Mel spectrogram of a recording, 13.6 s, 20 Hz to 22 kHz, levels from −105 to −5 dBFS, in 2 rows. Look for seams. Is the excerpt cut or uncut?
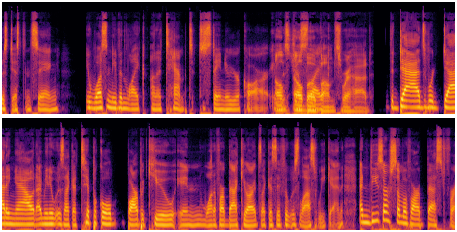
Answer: uncut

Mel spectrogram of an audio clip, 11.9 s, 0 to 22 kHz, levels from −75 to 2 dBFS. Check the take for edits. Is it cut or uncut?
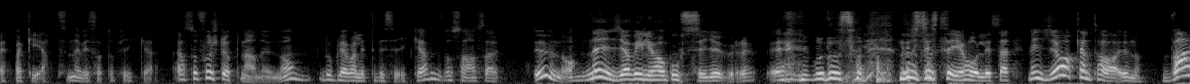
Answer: cut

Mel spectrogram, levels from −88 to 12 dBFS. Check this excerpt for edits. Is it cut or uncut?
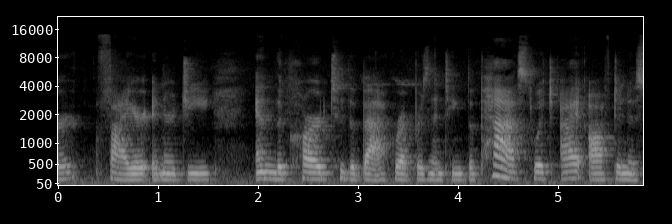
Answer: uncut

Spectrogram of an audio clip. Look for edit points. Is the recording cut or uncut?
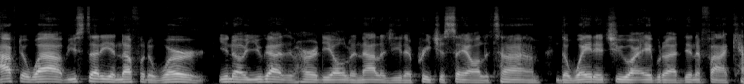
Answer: cut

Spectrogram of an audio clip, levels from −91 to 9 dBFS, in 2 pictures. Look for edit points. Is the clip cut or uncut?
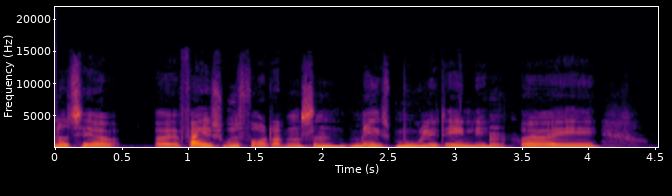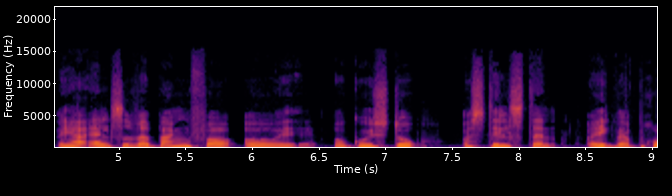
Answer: uncut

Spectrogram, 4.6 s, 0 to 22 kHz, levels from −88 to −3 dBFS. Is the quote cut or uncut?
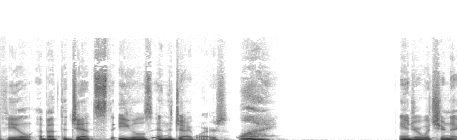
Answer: cut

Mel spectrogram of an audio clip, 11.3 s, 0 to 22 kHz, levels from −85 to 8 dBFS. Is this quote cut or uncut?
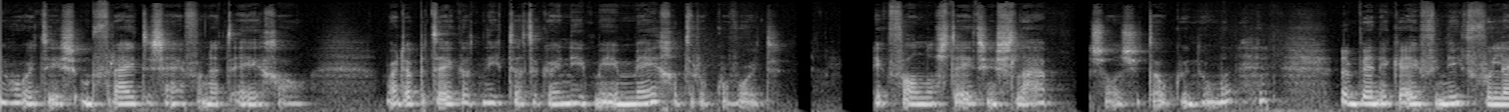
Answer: uncut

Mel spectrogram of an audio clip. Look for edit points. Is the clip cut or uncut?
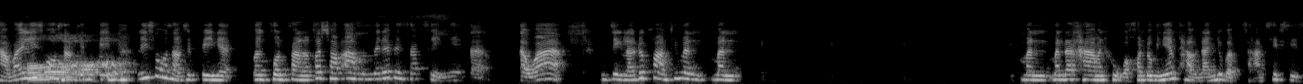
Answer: uncut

